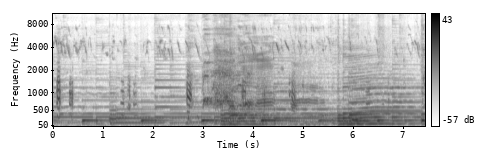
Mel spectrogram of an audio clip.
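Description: A hen clucks and cackles up close, with other chickens and a rooster's crow mixing in, busy and fairly loud throughout.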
